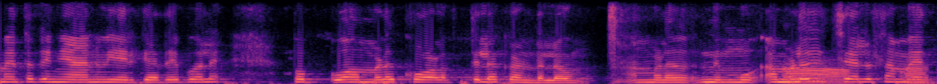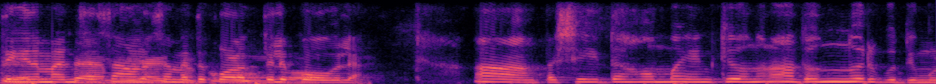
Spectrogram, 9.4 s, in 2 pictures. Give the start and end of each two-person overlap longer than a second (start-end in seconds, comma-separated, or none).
4.0-6.2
